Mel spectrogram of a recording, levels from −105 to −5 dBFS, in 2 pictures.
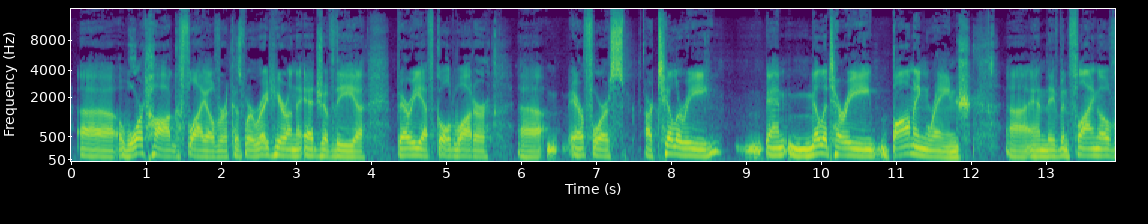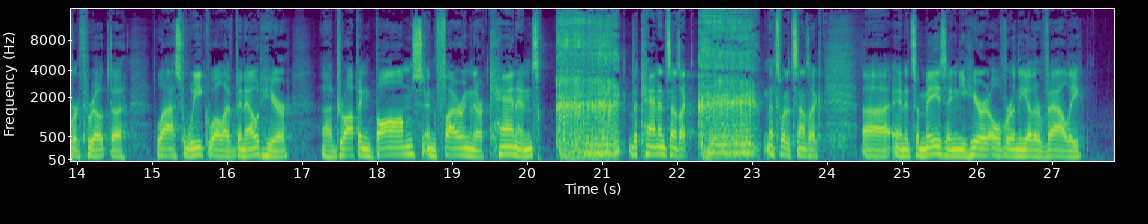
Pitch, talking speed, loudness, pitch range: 115 Hz, 150 wpm, -20 LUFS, 110-125 Hz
